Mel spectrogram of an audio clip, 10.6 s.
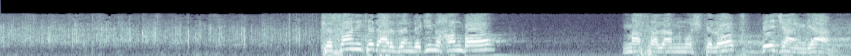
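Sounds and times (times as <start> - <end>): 
crowd applauding: 0.0 - 4.0
speech: 4.0 - 6.2, 7.8 - 10.5.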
